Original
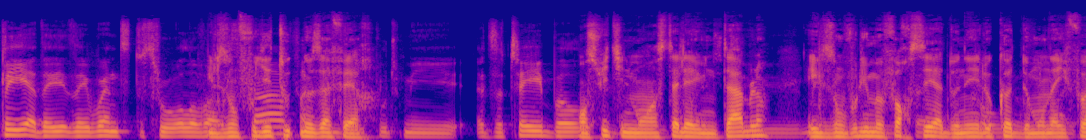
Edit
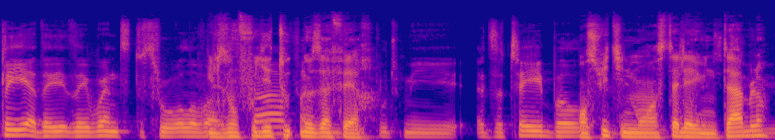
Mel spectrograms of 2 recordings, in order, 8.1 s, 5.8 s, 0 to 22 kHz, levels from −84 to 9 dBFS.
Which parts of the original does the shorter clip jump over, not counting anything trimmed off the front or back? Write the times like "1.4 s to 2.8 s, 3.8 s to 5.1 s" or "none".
none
